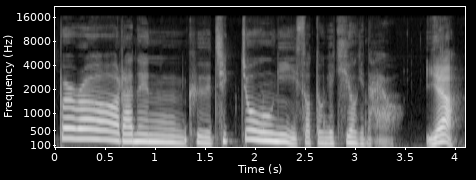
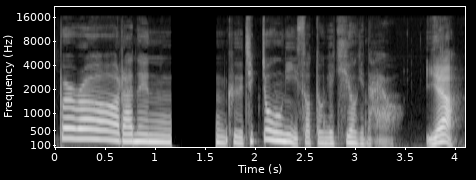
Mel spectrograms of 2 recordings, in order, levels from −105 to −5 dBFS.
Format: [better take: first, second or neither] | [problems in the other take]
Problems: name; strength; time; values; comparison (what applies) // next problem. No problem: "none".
first | audio freezing; at 1 s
